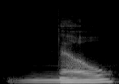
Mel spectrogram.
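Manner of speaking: low, subdued "no" from an unsure learner; hesitant student. Retold or imitated. Student caught out by the teacher, hesitant. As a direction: answer reluctantly, low and soft.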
